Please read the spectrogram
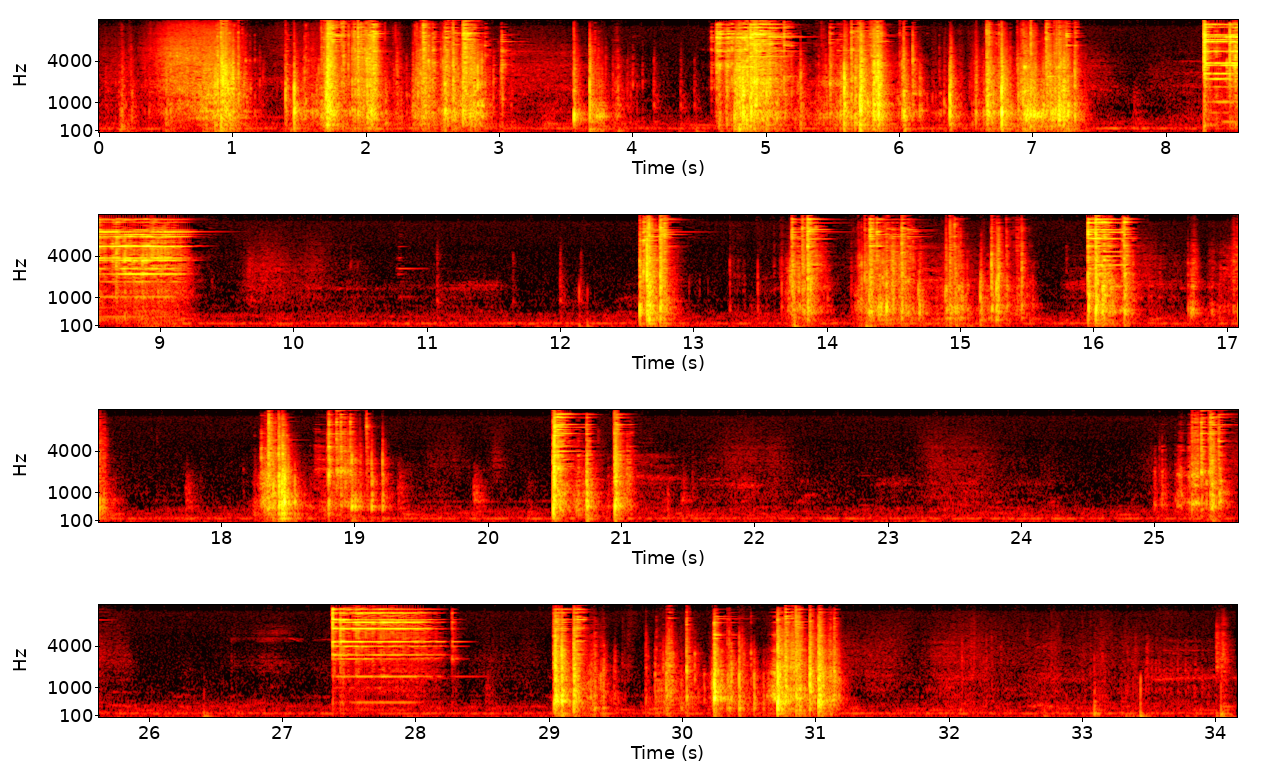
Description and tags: toolbox automobile workshop
workshop, automobile, toolbox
